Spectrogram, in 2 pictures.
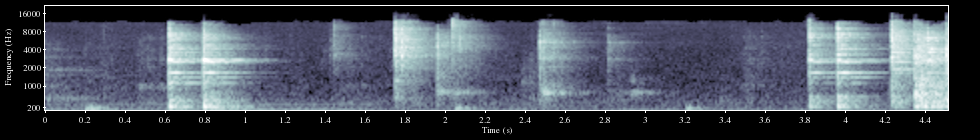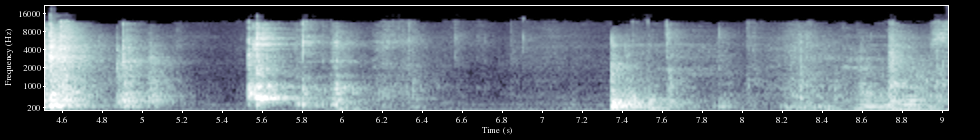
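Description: Flour, packed brown sugar, salt and yeast being stirred in a bowl, heard as bursts of scraping and clattering utensil-on-bowl knocks separated by brief pauses, close and fairly loud, without speech.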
